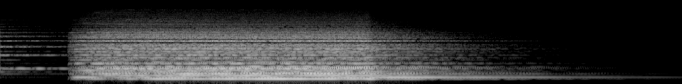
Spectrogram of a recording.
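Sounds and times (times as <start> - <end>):
augmented major seventh chord with sharp eleventh: 0.7 - 5.6.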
